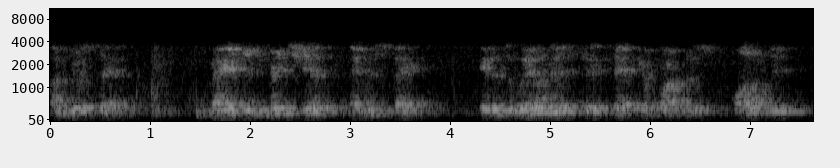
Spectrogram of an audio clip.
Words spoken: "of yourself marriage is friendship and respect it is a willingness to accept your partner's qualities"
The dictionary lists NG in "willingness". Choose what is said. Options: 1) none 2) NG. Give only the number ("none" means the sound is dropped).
1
